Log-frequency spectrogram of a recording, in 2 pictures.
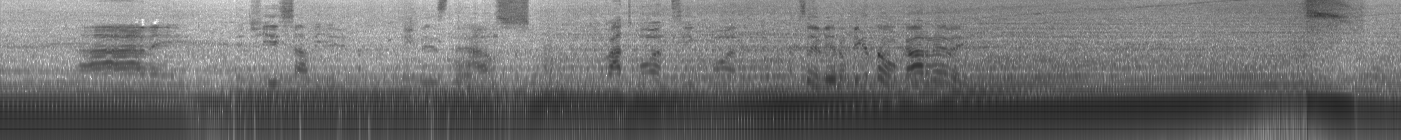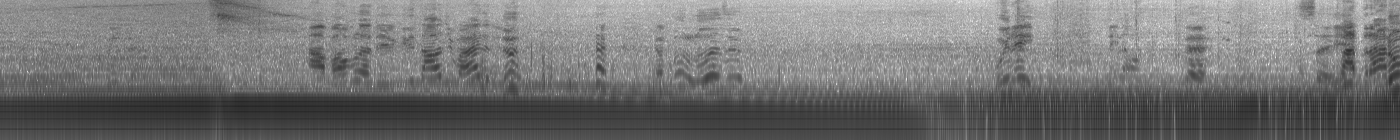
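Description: Turbocharged VW Voyage engine heard from inside the cabin, pulling hard through a gear with its pitch climbing and a faint rising turbo whistle. About thirteen seconds in a sharp hiss cuts in as the throttle comes off, and a second high falling sound follows a few seconds later. The engine pitch then sinks steadily as the car slows, before settling lower.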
